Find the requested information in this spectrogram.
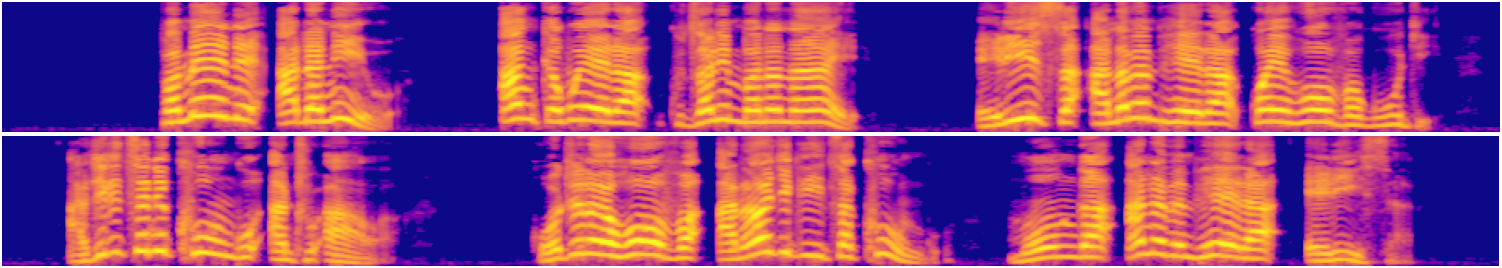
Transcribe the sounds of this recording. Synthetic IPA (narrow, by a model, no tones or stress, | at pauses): pamɛnɛʔaɗaniwɔ̰ | aŋkaɓwɛɾakud͡zalimbananaːjɛ̰ | ɛlisaʔanapɛmpʰɛɾakwajɛɦɔvak̬uːti | a̰t͡ʃitit͡sʰɛnikʰuŋɡuʔantʰuʔa̰ːwa̰ | kɔt̬ɛɾɔjɛɦɔvaanawat͡ʃitit͡sakʰuŋɡu | mɔŋɡaʔanapɛmpʰɛɾaɛliːsa̰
